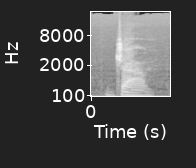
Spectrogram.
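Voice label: "jam", Nigerian Pidgin, male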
